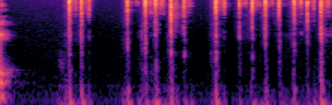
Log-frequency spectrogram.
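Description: Typing on a computer keyboard: runs of quick keystrokes, starting about a second in, with short pauses between the runs.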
